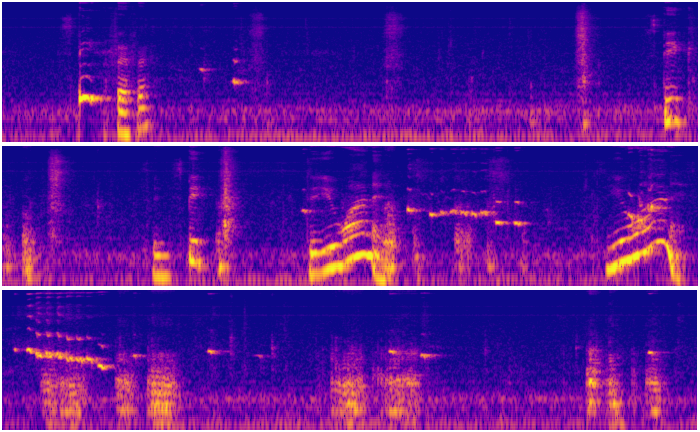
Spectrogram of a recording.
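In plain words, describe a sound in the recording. Small dogs whine and howl in high, wavering cries.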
